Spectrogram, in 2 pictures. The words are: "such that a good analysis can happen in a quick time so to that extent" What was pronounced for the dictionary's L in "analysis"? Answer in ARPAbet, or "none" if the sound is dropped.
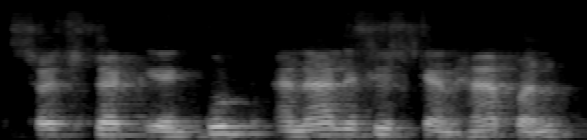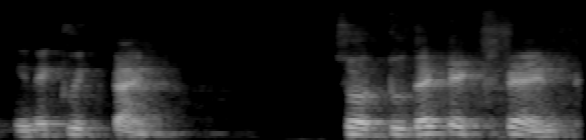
L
